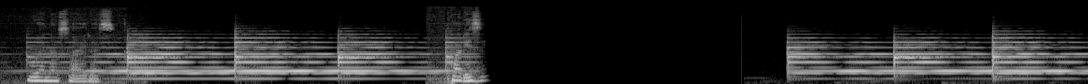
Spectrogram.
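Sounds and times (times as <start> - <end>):
Armenian church bells ringing: 0.2 - 4.9, 7.8 - 10.8
speech: 0.3 - 1.7, 4.5 - 5.0.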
